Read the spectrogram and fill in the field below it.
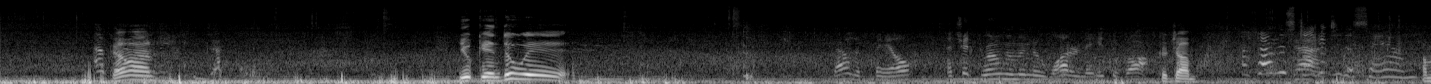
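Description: A young girl talks and calls out excitedly close by.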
